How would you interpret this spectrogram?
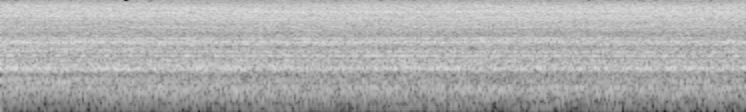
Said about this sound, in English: Sorry for the heat gun noise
